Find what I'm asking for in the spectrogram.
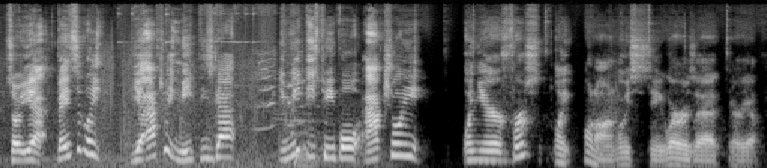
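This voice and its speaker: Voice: medium pitch, big pitch swings, brisk, a little hiss or hum, poor audio. A game streamer giving casual, rambling commentary while playing, often exclaiming in mild bewilderment. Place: indoors, live stream with game music behind the voice.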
